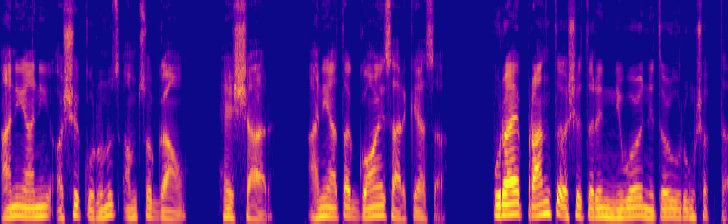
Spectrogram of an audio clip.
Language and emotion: Goan Konkani, neutral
